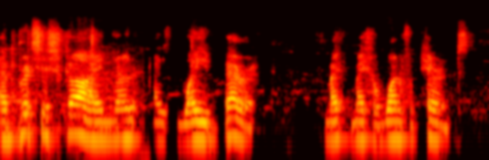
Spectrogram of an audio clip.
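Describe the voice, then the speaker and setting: A man with an English accent, medium pitch, fairly even intonation and moderate pace. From England. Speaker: wrestling predictions host. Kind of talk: casual chat.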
